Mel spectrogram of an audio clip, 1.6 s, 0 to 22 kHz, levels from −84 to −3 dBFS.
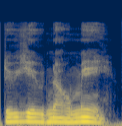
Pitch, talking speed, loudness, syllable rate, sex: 95 Hz, 145 wpm, -14 LUFS, 2.6 syllables/s, male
